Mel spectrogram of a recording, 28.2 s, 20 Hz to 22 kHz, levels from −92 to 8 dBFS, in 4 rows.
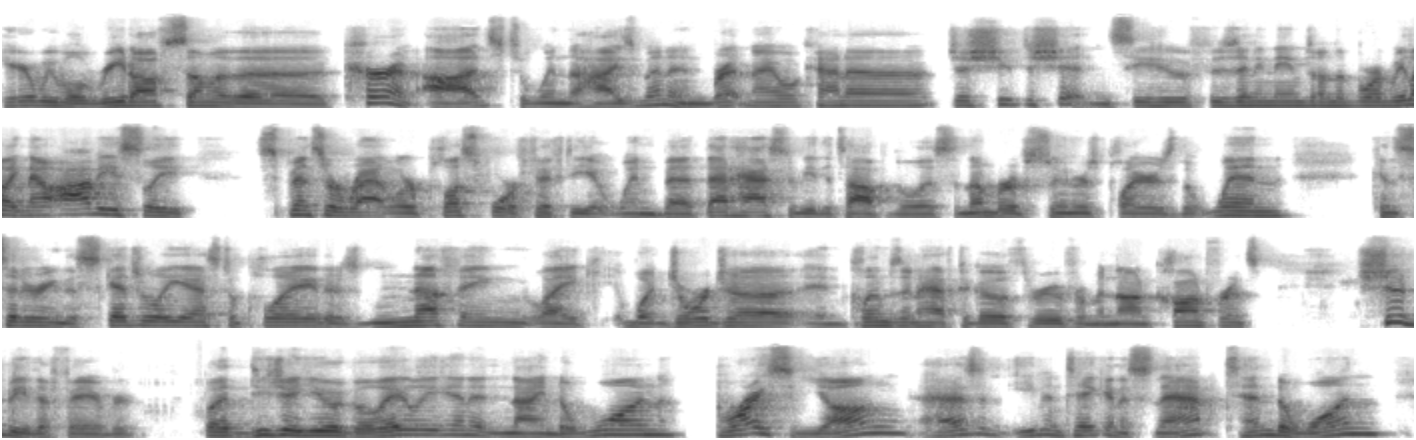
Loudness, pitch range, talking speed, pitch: -24 LUFS, 115-150 Hz, 225 wpm, 135 Hz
